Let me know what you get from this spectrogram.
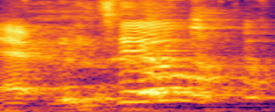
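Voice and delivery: high squeak of laughter; laughing. Real, not acted. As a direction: break into laughter on the words. Laughs mid-word.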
